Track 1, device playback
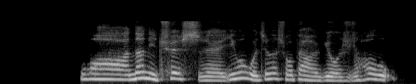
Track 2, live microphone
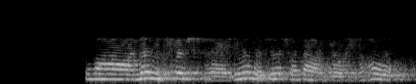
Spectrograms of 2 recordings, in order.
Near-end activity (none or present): none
